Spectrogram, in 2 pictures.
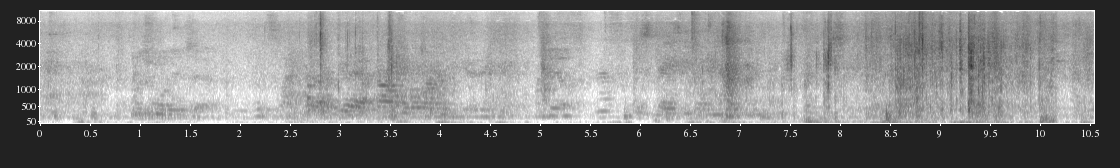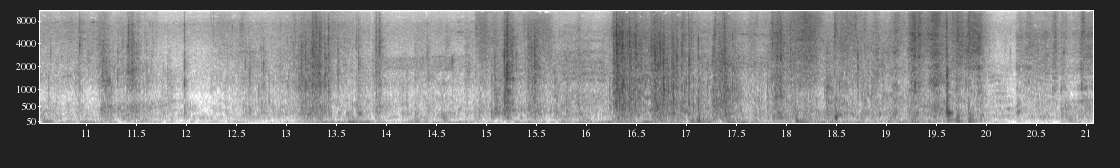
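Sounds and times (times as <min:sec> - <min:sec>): plastic bag rustling: 0:07.7 - 0:21.0.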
